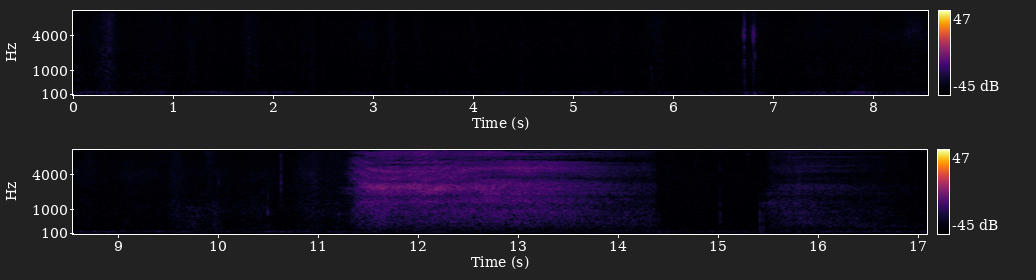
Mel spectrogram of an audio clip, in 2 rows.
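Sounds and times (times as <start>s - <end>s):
soft breath: 7.4s - 14.5s, 15.3s - 17.0s
person breathing out hard: 11.2s - 14.4s, 15.4s - 17.0s.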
